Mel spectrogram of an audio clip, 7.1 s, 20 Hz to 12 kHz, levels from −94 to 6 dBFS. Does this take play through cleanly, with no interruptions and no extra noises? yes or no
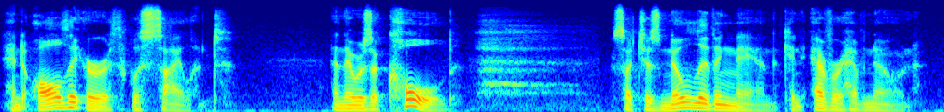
no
